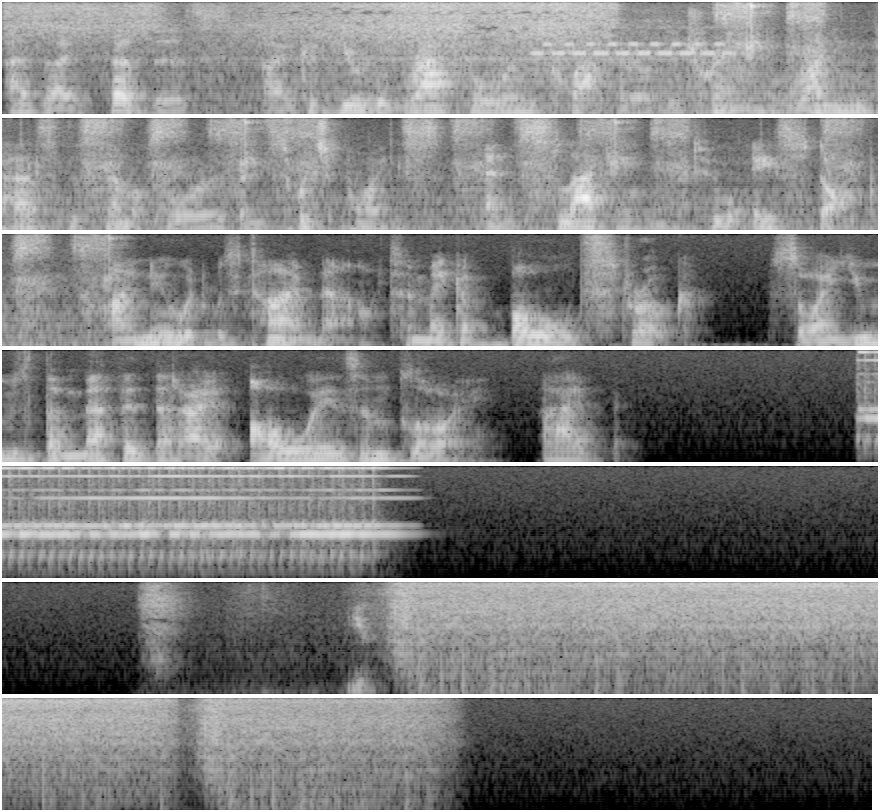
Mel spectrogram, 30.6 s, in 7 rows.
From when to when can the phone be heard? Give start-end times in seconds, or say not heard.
2.8-4.0, 17.4-19.6.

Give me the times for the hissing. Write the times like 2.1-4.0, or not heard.
0.0-9.4, 22.6-28.6.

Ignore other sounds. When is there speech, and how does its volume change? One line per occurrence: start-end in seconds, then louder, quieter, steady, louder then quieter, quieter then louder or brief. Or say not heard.
0.0-16.1 steady.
